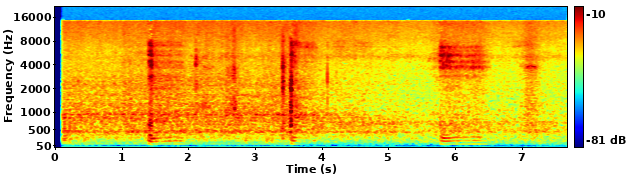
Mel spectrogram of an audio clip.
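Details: Snoring: soft, brief snorting snores over steady room hiss, with a few faint sniffs between; light snoring.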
